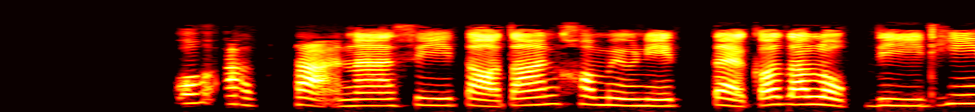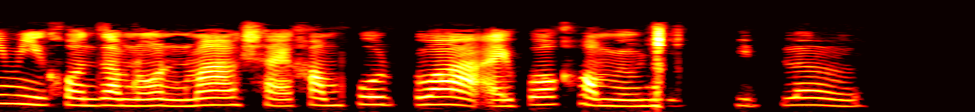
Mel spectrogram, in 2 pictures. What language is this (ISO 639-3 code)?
tha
